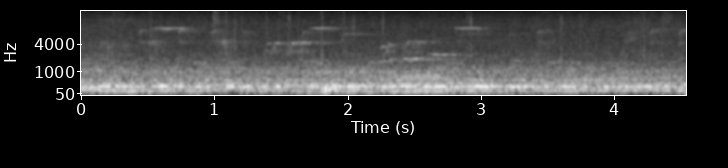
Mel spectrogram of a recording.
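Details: UK honey bee hive under evening attack by parasitic flies, the bees fending them off; a continuous low buzzing drone dominates, broken only by a few faint, high bird peeps in the background.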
